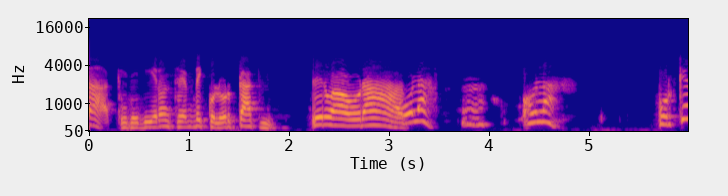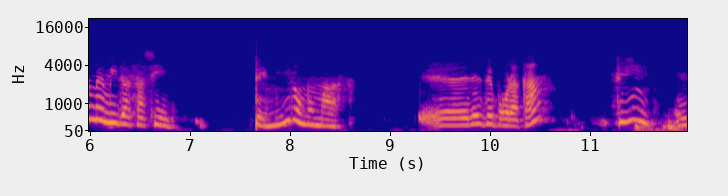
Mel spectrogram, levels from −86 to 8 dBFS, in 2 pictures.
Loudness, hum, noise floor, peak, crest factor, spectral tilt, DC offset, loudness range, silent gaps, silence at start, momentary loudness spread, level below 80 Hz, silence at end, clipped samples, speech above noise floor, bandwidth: -21 LUFS; none; -75 dBFS; -4 dBFS; 18 dB; -4.5 dB/octave; under 0.1%; 6 LU; none; 0 s; 15 LU; -68 dBFS; 0 s; under 0.1%; 54 dB; 6.4 kHz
